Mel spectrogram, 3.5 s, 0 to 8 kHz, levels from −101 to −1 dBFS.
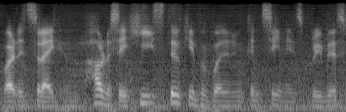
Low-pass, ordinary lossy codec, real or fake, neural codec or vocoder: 7.2 kHz; none; fake; codec, 16 kHz, 0.7 kbps, FocalCodec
